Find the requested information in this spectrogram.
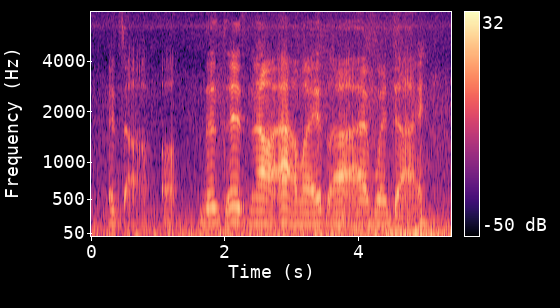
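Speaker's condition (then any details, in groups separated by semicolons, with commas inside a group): ALS; no ventilator needed yet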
